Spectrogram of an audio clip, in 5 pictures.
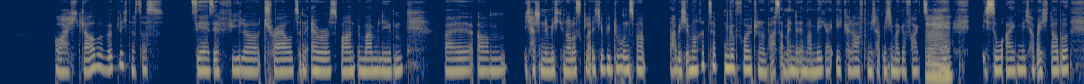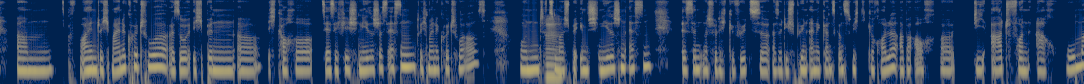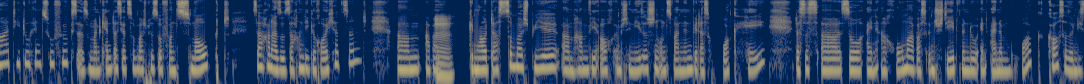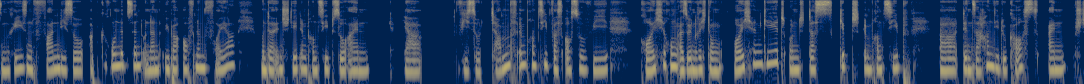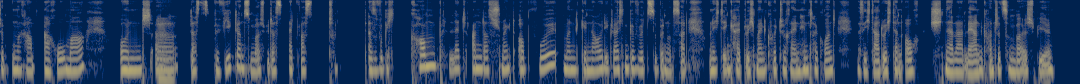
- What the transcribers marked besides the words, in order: in English: "trials and errors"; in English: "smoked"; in Chinese: "Wok Hei"; stressed: "komplett"
- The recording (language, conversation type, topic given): German, podcast, Wie würzt du, ohne nach Rezept zu kochen?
